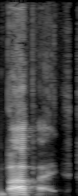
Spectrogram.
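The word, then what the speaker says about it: Mbappé: By the way, as an aside, Mike, congratulations on the correct pronunciation of Kylian Mbappe.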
